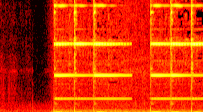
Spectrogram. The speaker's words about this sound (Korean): 음, 방울소리군요. 네. 이쁜 소리입니다.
